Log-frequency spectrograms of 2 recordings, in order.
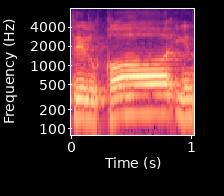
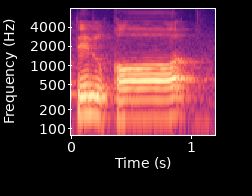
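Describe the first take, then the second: First: The final hamza carries a vowel into the next word. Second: The word ends on a bare stop, no vowel. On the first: The reading continues without stopping. "في الوصل" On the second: The reader pauses on this word. "وعند الوقف"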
